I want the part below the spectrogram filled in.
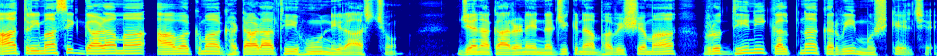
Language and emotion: Gujarati, sad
